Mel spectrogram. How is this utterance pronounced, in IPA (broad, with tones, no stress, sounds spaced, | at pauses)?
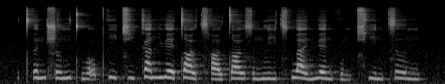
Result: t̪ʰ ə˨˦ n ʂ ɤ˨˦ ŋ t̪ʰ w ɔ̰˨˩ pʰ i˥˨ t͡ɕ i˨˦ k a˦ n ɥ ɛ˥˨ t̪ ɑ˥˨ ʊ̯ t͡sʰ ɑ˨˦ ʊ̯ t̪ ɑ˦ ʊ̯ s ʊ˨˦ ŋ l i˨˦ t͡sʰ w a˥˨ ɪ̯ m ɥ ɛ˥˨ n f ʊ̰˨˩ ŋ t͡ɕʰ i˥˨ n t͡s ɤ˥˨ ŋ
